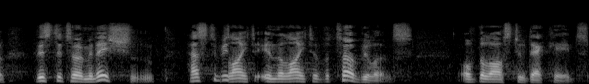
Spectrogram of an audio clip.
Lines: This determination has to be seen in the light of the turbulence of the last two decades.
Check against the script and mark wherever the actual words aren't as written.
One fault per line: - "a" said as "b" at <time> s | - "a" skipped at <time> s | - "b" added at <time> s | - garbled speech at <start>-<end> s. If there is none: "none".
- "seen" said as "light" at 2.3 s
